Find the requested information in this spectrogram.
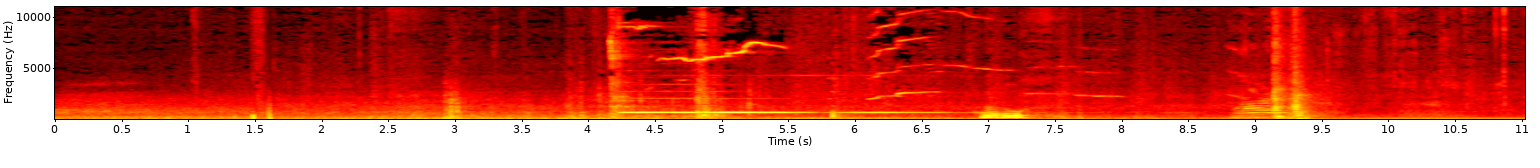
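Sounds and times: high door squeaks: 4.2s - 8.1s.

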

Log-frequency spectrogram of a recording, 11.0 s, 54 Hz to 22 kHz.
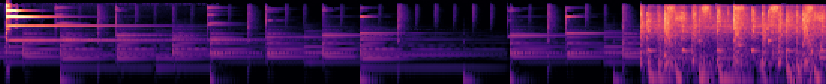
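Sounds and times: bell-like ding: 0.0s - 2.2s
light instrumental music with beat: 0.0s - 11.0s.

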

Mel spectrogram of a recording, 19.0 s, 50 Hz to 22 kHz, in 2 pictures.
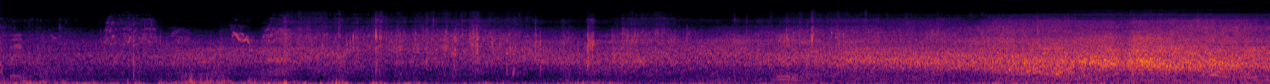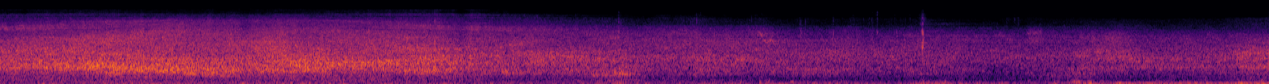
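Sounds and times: low microphone rumble: 0.0s - 19.0s
passing engine rushing: 5.8s - 19.0s.

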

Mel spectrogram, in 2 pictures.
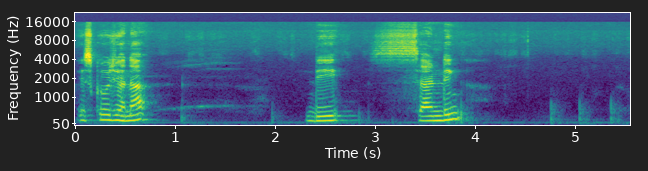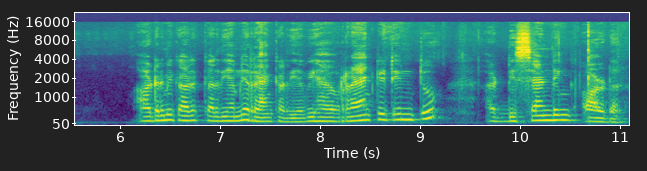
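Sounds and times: marker writing on whiteboard: 0.1s - 11.0s.

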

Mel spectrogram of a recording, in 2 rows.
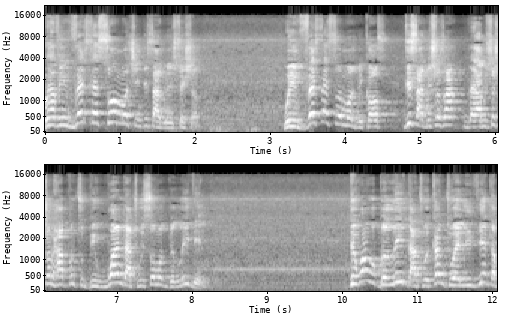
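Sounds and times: room hiss and hum: 0.0s - 12.0s
man's voice: 3.2s - 8.2s, 10.1s - 12.0s.

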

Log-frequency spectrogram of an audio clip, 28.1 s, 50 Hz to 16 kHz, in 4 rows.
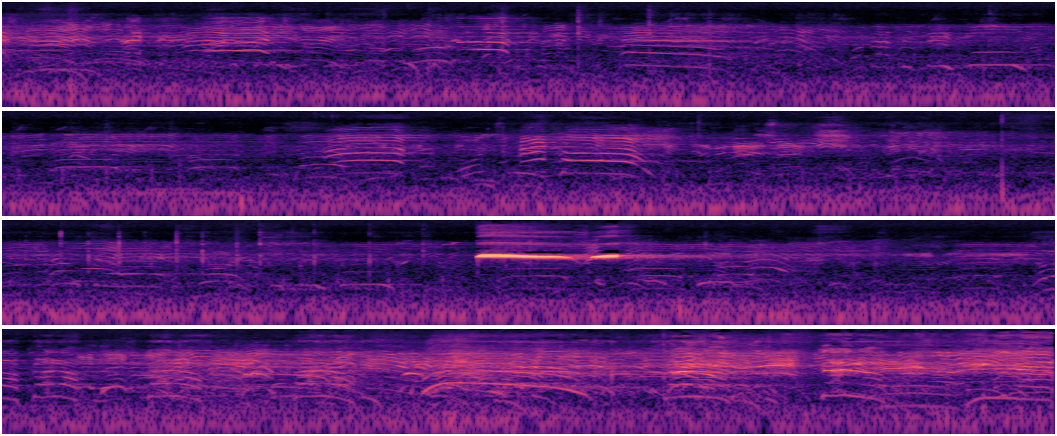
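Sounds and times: referee's whistle blasts: 17.2s - 18.5s
spectators shouting: 21.0s - 28.0s.

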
